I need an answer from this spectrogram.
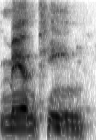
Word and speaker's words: Mantine: Jordan said that it's pronounced Mantine.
